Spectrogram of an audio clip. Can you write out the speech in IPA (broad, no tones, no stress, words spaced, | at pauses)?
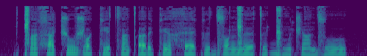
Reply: ǁãɬat͡ʃuʒɔ kʲɘ t͡sãtʼɐɾɘ kʲɐ̃ hɛkɨ d͡zɔŋ͡ǁɘtɨ ɡ͡ǁũt͡ʃã d͡zu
